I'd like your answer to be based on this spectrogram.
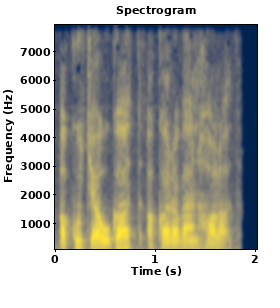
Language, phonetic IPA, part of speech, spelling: Hungarian, [ɒ ˈkucɒ ˈuɡɒt ɒ ˈkɒrɒvaːn ˈhɒlɒd], proverb, a kutya ugat, a karaván halad
- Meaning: the dogs bark, but the caravan goes on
